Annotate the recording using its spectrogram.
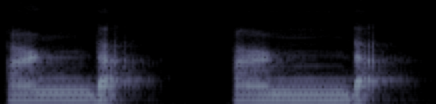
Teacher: the anuswara is combined with a rda sound. This is the murdhanya rda.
